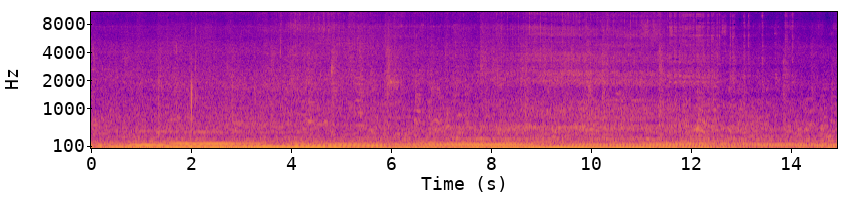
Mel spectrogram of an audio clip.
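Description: A steady low mechanical drone, several low hums that swell and fade every few seconds, with faint background voices.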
